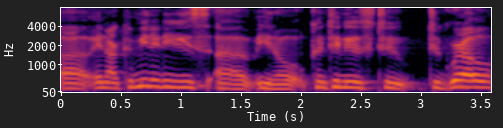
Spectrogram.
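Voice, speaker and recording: Her pitch sits at a medium level for a woman and shows ordinary variation. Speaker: nonprofit executive presenting at a symposium. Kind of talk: conference presentation. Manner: fast; hesitant, many fillers.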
